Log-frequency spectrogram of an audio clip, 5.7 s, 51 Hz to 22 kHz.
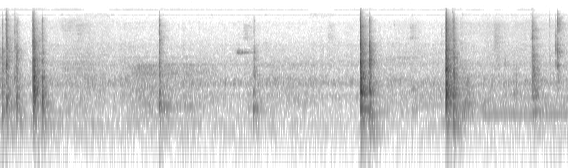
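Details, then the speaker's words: Commodore SFD-1001 IEEE single disk drive on a Commodore 8296, rescued by three chips, loading a saved program back: scattered sharp ticks and short clicking bursts as the head steps; normal loading. "so here we have it drives it seems to be working rescued by three chips that were not in the other driver"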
